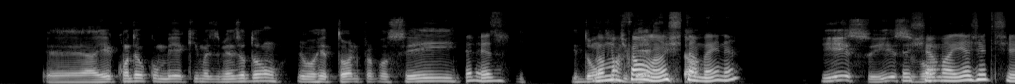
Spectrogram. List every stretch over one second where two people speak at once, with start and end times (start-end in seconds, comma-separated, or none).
5.9-7.2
